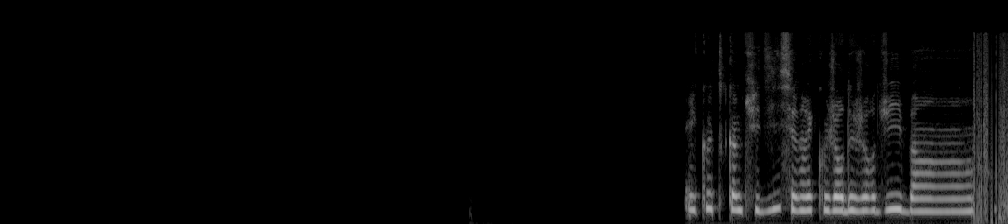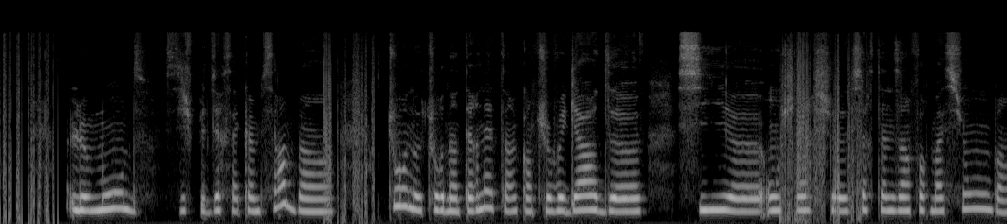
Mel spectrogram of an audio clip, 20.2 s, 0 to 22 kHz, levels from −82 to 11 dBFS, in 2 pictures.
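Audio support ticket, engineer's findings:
Loose connector crackle, 9.73–10.65 s, 13.31–13.82 s, 17.87–18.69 s: irregular scratchy bursts over the speech. Worn or dirty contact, probably a cable plug, intermittently breaking signal.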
